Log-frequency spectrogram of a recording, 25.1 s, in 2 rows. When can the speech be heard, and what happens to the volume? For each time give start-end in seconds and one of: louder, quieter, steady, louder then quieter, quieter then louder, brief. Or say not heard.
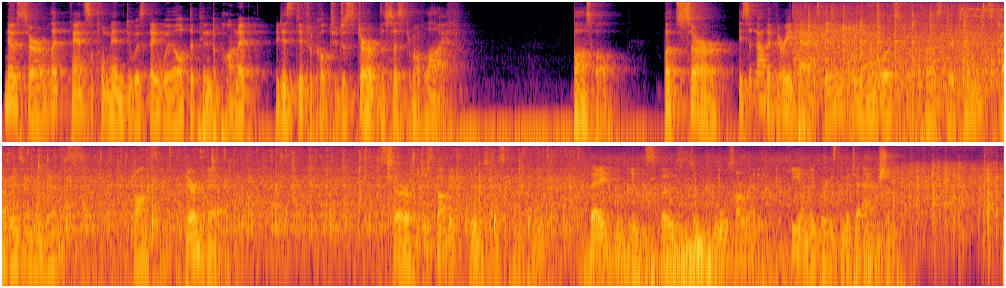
0.0-15.4 steady
17.2-23.8 steady.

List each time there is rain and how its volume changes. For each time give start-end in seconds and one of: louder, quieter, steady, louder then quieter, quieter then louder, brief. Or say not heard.
9.8-25.0 steady.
